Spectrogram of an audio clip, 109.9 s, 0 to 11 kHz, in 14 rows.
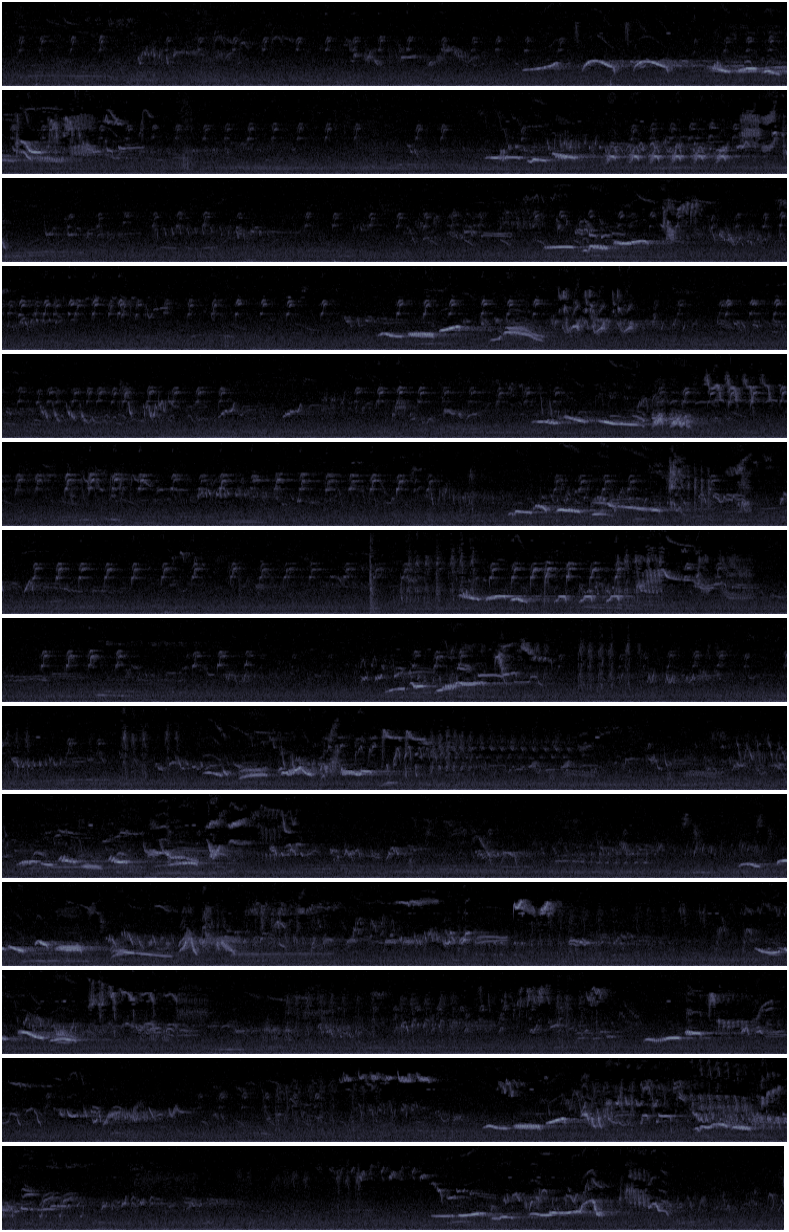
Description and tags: Countryside Blackbird Rhos Wales April 8pm
This one has a very vocal Blackbird finishing off the evening (8pm). All recorded whilst staying in a converted barn in Rhos, Wales. Recorded on my Zoom H4N, there maybe some wind noise in places and maybe a very high flying jet, but mostly it is just the sound of nature. There is a nearby stream in the background too. These are the original uncompressed untreated files.
Hope it is useful to someone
